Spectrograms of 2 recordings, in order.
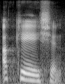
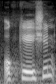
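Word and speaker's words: occasion: Next you have अकेेशन। इट्स नॉट ओकेशन। इट्स अकेेशन।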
